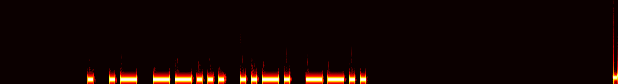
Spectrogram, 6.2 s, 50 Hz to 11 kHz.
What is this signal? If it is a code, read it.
Morse code, heard as a keyed tone, about 22 wpm, 700 Hz. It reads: EA7FZ
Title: DXCC-100 Call Signs - 5 Characters - 22wpm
